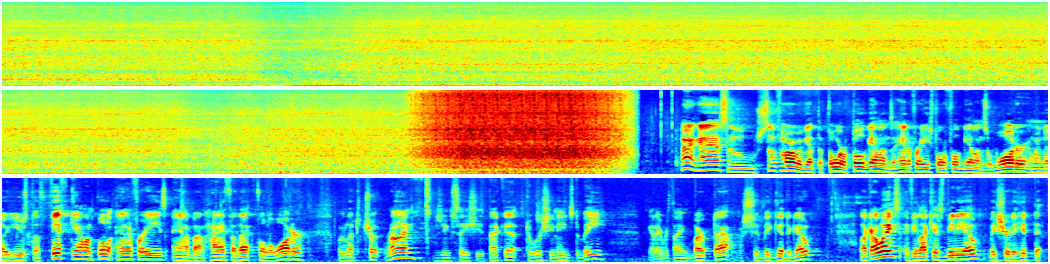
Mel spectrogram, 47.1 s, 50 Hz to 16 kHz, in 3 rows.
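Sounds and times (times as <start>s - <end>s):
diesel truck engine idling: 0.0s - 25.2s
loud rushing noise: 19.6s - 25.2s.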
